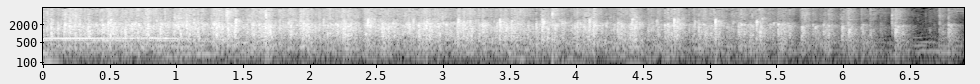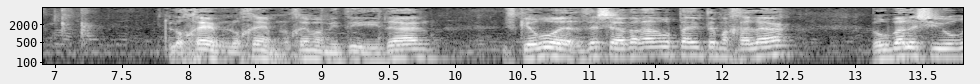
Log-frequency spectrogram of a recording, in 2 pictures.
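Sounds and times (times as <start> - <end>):
audience applause: 0.0 - 7.2
speech: 7.9 - 13.8.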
